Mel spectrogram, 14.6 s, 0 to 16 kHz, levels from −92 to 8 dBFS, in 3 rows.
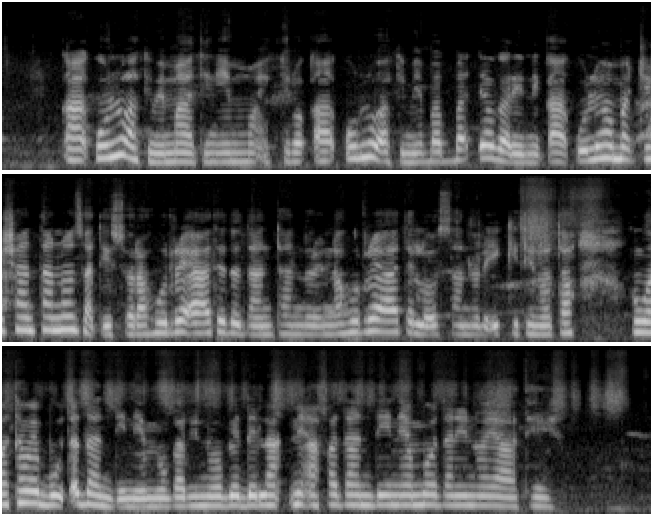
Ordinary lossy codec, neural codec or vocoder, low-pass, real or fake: AAC, 96 kbps; none; 14.4 kHz; real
